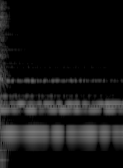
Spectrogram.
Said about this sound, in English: I hear the bells for Vespers.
